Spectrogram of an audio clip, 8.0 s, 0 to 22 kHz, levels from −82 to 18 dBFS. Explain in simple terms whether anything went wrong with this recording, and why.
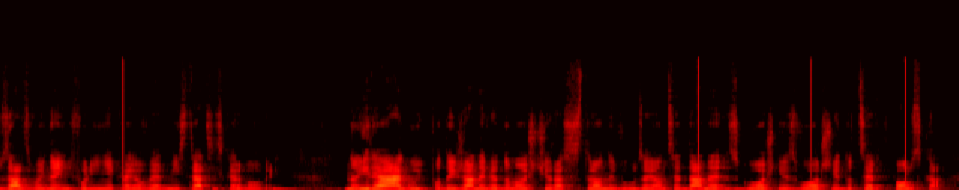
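There are four bit error spikes, each a single sharp tick at 1.03, 5.82, 6.77 and 7.55 seconds. In each, one stored digital value got a bit flipped, so a lone sample jumped way off and snapped straight back.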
